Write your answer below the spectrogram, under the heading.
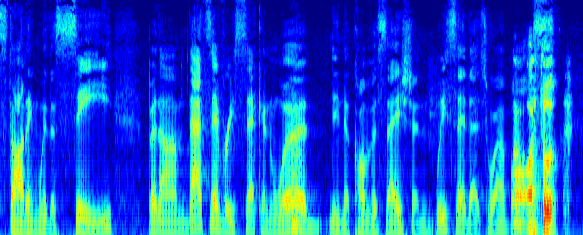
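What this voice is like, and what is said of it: Fairly thick Australian accent. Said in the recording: “I have a somewhat thick accent ... I do have somewhat of a fairly thick Australian accent”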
